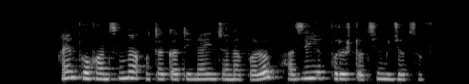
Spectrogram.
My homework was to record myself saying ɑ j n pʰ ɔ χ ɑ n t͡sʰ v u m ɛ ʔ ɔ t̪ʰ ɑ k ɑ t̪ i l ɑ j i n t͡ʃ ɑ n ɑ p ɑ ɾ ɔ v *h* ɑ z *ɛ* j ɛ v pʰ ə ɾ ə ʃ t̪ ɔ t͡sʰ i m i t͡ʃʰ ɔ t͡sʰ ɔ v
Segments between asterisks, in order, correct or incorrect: correct, incorrect

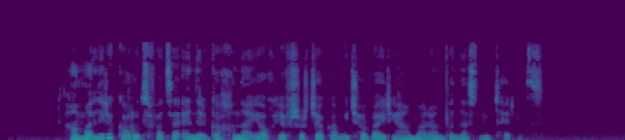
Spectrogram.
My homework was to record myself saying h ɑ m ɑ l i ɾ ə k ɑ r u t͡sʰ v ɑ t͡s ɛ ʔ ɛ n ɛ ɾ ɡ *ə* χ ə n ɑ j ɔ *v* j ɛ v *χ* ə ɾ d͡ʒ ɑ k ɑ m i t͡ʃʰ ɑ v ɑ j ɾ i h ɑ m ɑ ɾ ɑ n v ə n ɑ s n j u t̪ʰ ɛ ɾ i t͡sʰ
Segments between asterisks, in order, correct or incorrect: incorrect, incorrect, incorrect

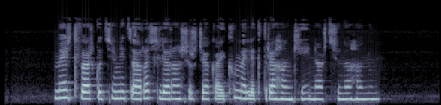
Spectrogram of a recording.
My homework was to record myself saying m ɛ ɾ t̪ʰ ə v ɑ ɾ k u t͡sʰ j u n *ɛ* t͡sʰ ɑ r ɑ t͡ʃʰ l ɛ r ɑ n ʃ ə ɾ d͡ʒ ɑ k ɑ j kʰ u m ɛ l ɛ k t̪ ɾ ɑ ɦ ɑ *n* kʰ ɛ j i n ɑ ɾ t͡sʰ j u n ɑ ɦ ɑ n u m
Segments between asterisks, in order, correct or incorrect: incorrect, incorrect

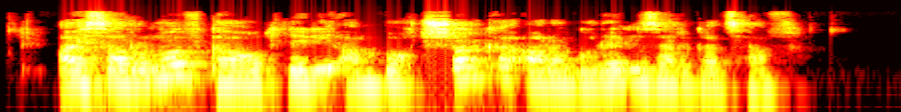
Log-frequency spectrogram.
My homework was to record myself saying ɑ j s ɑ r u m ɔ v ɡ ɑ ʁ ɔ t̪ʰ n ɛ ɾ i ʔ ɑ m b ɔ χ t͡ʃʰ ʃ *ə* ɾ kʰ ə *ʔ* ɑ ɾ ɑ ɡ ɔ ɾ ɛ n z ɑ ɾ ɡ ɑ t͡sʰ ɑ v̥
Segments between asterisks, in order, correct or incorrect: incorrect, correct

